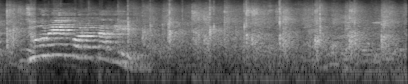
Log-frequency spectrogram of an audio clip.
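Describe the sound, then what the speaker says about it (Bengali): An audience applauds at the anniversary celebration of the newspaper Gonodhoni Protidin. A voice speaks briefly over a public address, then loud, dense clapping from a large crowd follows and continues. "অনুষ্ঠানকে সাফল্যমণ্ডিত করবার জন্য জোরে করতালি"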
